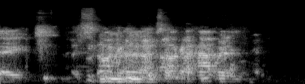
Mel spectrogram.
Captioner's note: laughter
